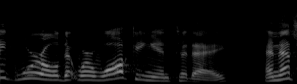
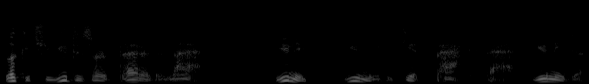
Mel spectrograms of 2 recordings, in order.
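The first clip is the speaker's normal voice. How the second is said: low, soft, sly devil whisper; the devil coaxing a self-pitying person, low and hushed; devil's coaxing voice; 11 dB quieter than usual. Acted. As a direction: hush it into their ear like a tempter. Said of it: "the devil puts his arms around you and goes".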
